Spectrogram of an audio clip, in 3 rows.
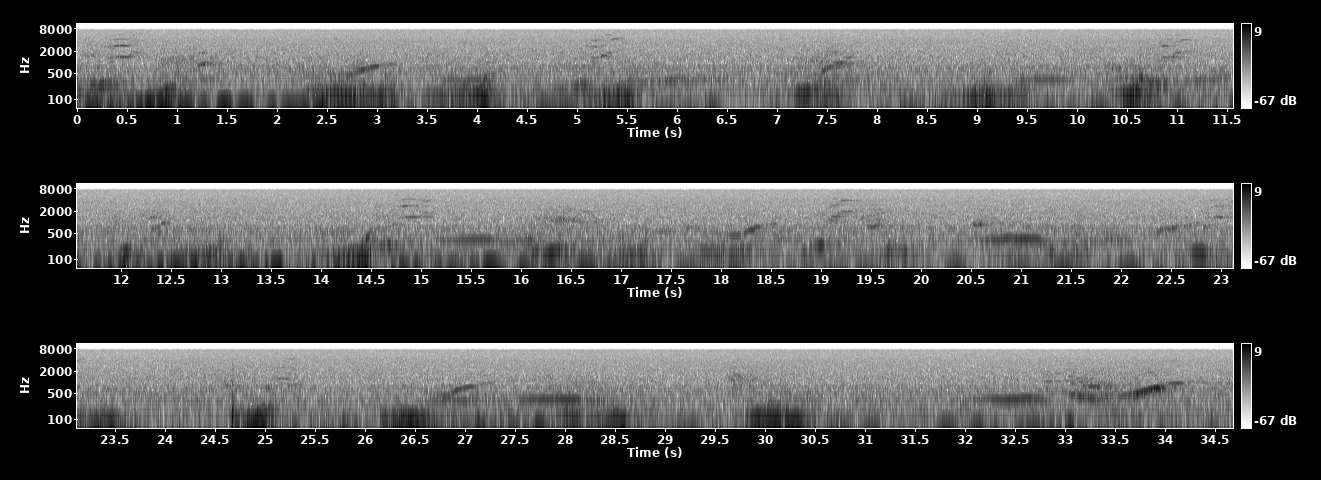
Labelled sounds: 0.3	0.6	humpback whale, 1.2 to 3.0 kHz
2.9	3.2	humpback whale, 0.80 to 0.99 kHz
7.5	7.8	humpback whale, 0.90 to 1.1 kHz
10.8	11.1	humpback whale, 1.3 to 2.8 kHz
14.7	15.1	humpback whale, 1.2 to 2.9 kHz
16.3	16.8	humpback whale, 0.93 to 1.4 kHz
19.0	19.4	humpback whale, 1.4 to 4.1 kHz
20.5	20.8	humpback whale, 0.80 to 1.1 kHz
22.5	22.8	humpback whale, 0.80 to 0.99 kHz
27.0	27.3	humpback whale, 0.80 to 1.0 kHz
32.7	34.4	humpback whale, 0.80 to 1.2 kHz

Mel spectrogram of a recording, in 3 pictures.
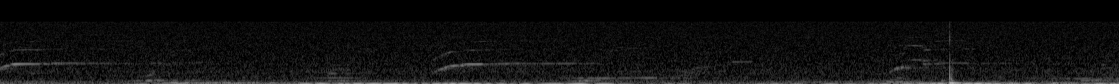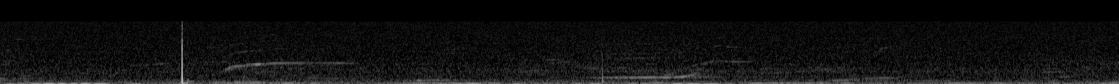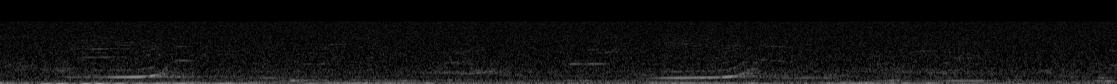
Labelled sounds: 0.0	0.8	humpback whale, 0.80 to 2.0 kHz
4.4	5.3	humpback whale, 0.80 to 2.9 kHz
9.2	9.7	humpback whale, 0.90 to 3.1 kHz
13.5	14.3	humpback whale, 0.80 to 1.1 kHz
18.2	18.7	humpback whale, 0.93 to 1.2 kHz
23.2	23.6	humpback whale, 1.2 to 2.0 kHz
28.1	28.5	humpback whale, 0.90 to 1.0 kHz

